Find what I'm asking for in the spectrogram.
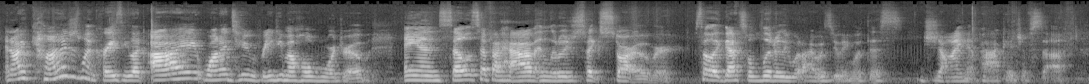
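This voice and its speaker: A woman's voice: mid-range voice, fairly quick, pushed and bright, far from the mic. A young woman vlogger chatting casually while unboxing clothes, bubbly and full of fillers, a bit out of breath. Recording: roomy, from away from the mic.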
